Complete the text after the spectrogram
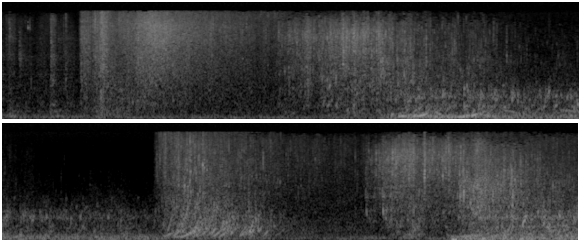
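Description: Water splashes as a figure swims.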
